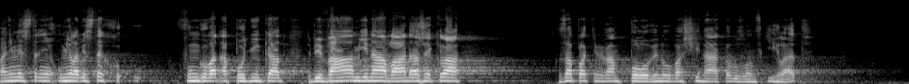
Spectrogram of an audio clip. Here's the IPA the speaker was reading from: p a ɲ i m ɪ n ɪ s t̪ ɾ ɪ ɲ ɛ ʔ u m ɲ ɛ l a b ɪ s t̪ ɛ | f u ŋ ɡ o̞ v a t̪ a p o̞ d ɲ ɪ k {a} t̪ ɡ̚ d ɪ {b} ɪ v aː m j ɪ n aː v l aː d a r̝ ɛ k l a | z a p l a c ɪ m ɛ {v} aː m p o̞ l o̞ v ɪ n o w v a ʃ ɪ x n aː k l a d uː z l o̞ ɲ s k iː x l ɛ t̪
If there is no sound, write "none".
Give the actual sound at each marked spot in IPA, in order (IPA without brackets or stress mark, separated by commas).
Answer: a, b, v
